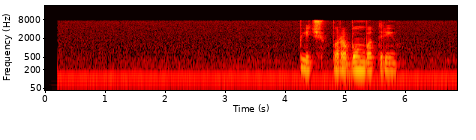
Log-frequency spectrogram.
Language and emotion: Russian, neutral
